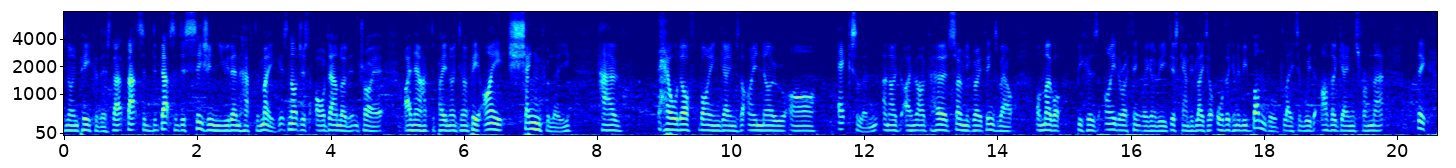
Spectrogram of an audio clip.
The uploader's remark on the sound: Recorded at Mobile Games Forum 2017 in London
